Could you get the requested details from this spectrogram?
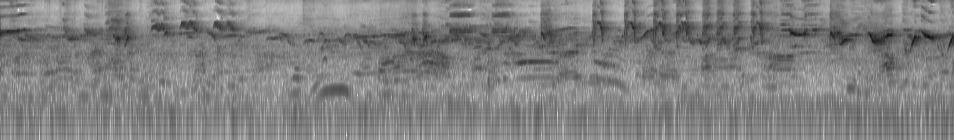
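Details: Kacer, or oriental magpie-robin, delivering "full materi" song, a quick stream of varied twittering notes that builds toward loud sharp whistled phrases near the end.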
